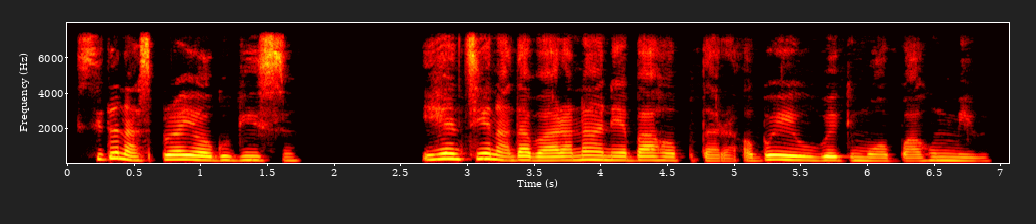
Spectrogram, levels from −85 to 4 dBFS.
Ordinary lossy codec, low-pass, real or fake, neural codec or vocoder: none; 7.2 kHz; real; none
